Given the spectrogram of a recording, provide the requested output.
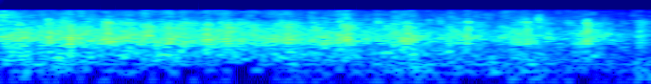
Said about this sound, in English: You ought to clap your hands and give the Lord some thanks here.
